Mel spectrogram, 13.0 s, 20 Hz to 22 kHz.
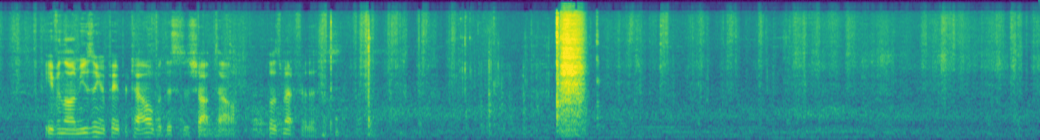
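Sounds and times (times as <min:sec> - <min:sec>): towel rubbing on battery: 0:07.0 - 0:07.4
short hissing rasp: 0:07.0 - 0:07.5.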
